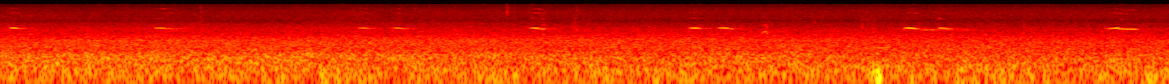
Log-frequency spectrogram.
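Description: A small bird calling with short, high chirps, often in quick pairs, about once a second, over a steady low rush of wind. One soft knock about two-thirds of the way through.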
